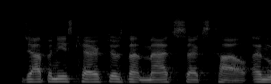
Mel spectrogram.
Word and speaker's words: Sextile: So yeah, but it's pronounced Sextile.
